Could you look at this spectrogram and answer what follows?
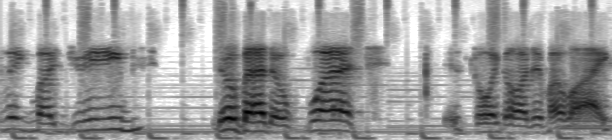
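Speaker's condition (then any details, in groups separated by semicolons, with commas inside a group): Cerebral palsy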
